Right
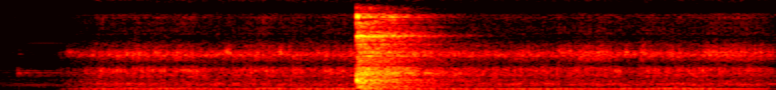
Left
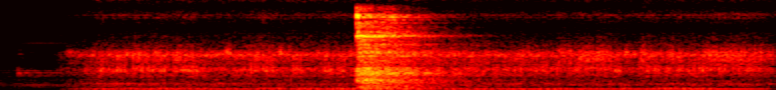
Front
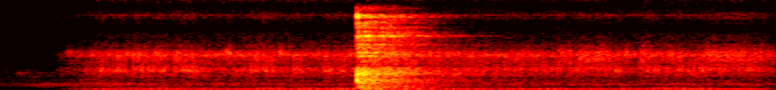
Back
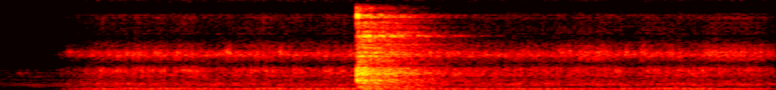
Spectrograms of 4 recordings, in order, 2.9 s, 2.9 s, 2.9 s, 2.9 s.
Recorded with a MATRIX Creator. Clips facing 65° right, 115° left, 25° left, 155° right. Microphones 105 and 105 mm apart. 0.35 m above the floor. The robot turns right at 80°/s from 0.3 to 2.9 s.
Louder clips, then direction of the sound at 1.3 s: Right 4 dB, front 1 dB; 45° right.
